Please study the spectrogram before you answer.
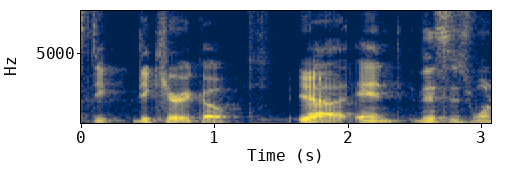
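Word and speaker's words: Di Chirico: uh buckley versus dakirico my bad i was pronouncing it the cheroko before yeah but it's d d kiriko yeah and this is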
